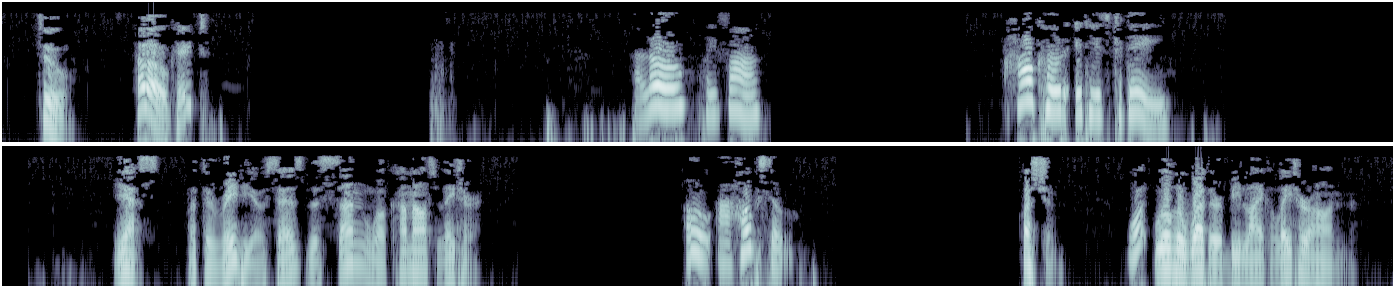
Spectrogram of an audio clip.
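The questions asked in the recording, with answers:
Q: What will the weather be like later on?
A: Sunny; the sun will come out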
